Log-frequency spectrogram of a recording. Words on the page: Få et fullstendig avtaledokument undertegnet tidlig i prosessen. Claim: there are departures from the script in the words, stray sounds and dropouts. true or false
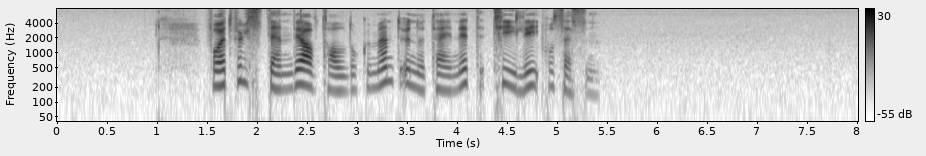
true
